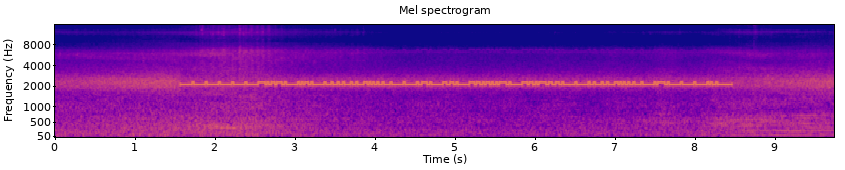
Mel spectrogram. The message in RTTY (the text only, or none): SQ4AI DE EI4EF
